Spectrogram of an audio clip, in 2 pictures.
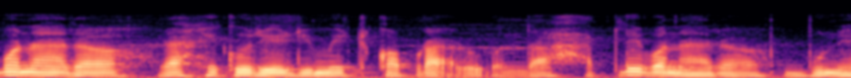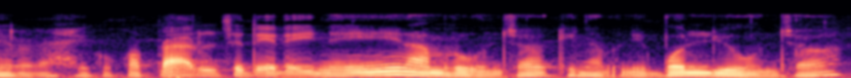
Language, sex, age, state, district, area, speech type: Nepali, female, 60+, West Bengal, Jalpaiguri, rural, spontaneous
